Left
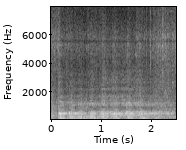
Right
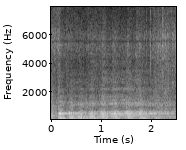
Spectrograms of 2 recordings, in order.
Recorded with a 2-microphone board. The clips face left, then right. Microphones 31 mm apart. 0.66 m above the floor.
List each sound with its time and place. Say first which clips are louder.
0.1 s laughter: left 1 dB; 15° left (ahead or behind), 0.6 m; by 2.4 s 40° right (ahead or behind), 1.3 m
